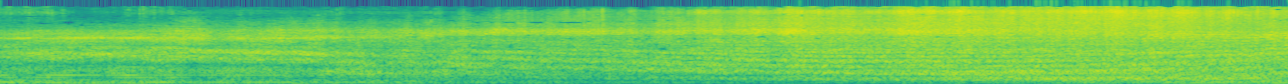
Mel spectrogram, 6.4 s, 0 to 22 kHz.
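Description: Jet noise from a Lockheed Martin F-22 Raptor's twin Pratt & Whitney F119 turbofans on a slow pass. The noise grows louder from about three seconds in as the jet comes closer.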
